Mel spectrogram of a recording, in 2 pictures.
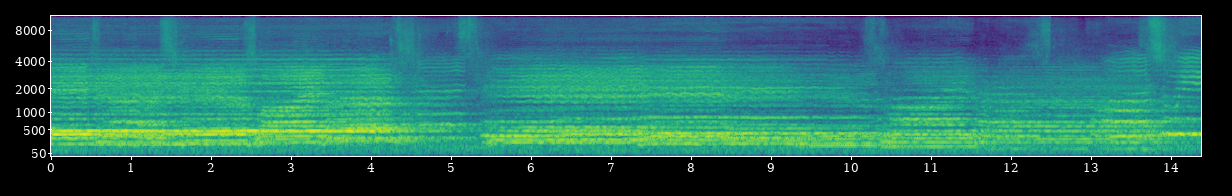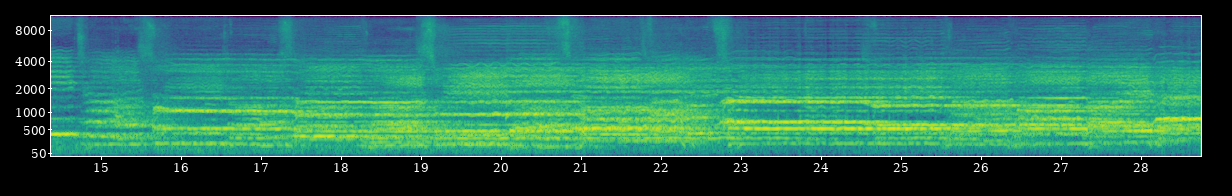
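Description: Choir singing a slow piece in several parts, notes held long and changing together, with a brief dip in loudness about five seconds in.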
